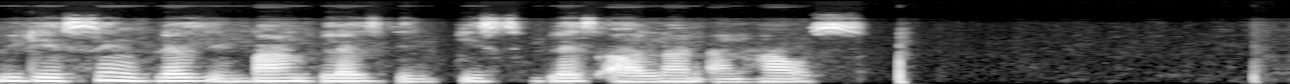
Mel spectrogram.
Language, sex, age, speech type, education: Nigerian Pidgin, female, 30-45, spontaneous, tertiary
